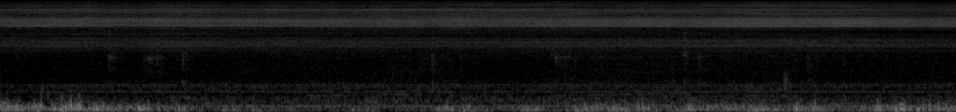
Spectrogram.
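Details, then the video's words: Summer cicadas keep up a dense, steady high-pitched whirring drone, with a few faint short chirps scattered through it and a low rumble underneath. "Cicada sounds, cicadas singing in summer."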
